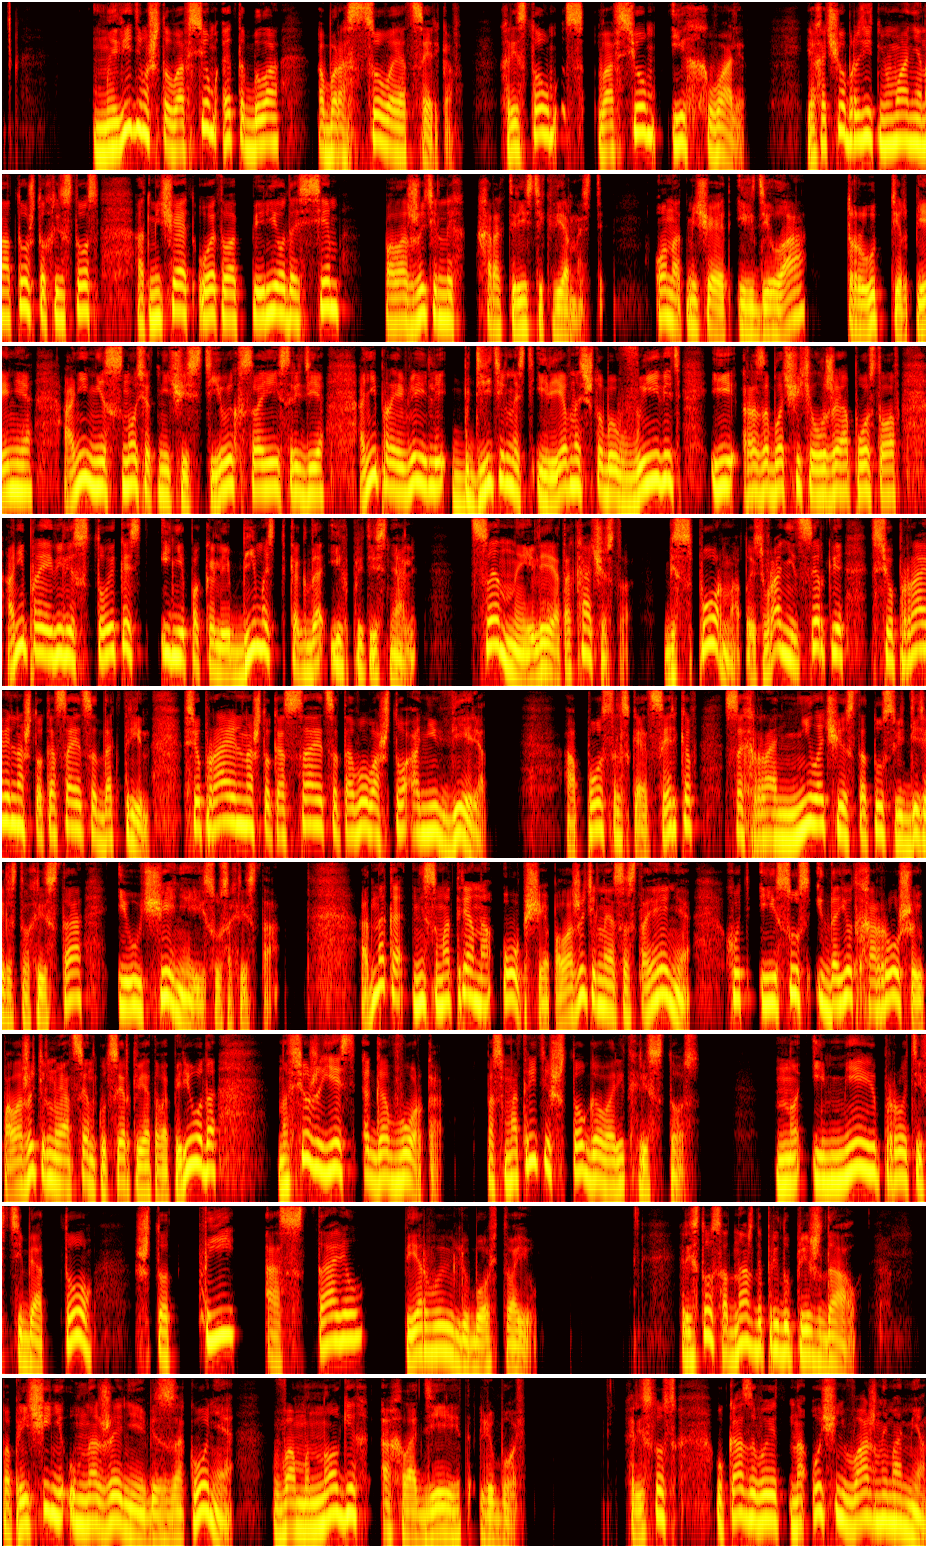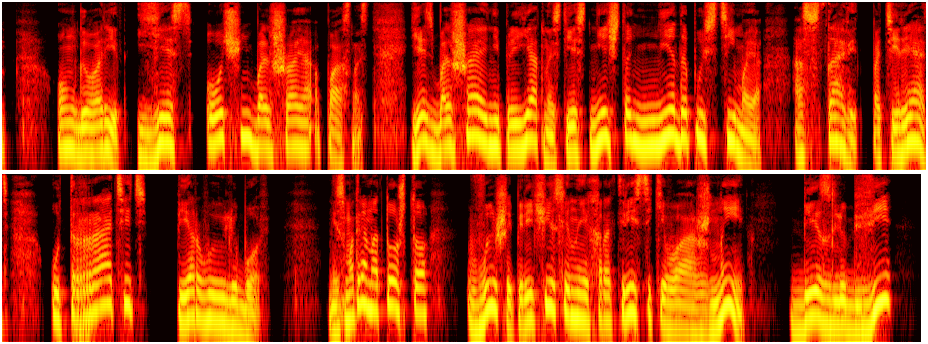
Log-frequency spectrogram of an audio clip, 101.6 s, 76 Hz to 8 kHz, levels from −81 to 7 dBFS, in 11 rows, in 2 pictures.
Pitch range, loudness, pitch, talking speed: 130-180 Hz, -20 LUFS, 150 Hz, 105 wpm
